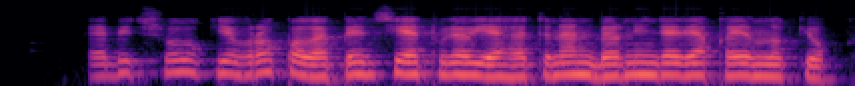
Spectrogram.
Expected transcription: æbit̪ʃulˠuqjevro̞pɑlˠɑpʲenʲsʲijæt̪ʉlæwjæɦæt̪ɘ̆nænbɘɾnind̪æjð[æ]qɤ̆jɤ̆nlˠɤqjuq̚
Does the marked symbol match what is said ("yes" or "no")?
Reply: yes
